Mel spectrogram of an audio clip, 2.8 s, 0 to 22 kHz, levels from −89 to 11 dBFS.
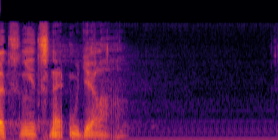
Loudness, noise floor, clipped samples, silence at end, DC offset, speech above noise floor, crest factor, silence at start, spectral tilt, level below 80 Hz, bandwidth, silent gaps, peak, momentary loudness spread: -20 LUFS; -53 dBFS; under 0.1%; 1.55 s; under 0.1%; 31 dB; 24 dB; 0 s; -3 dB/octave; -48 dBFS; 11.5 kHz; none; 0 dBFS; 16 LU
